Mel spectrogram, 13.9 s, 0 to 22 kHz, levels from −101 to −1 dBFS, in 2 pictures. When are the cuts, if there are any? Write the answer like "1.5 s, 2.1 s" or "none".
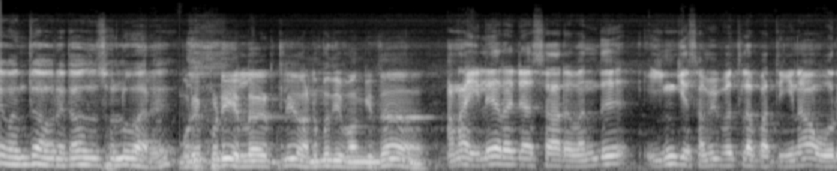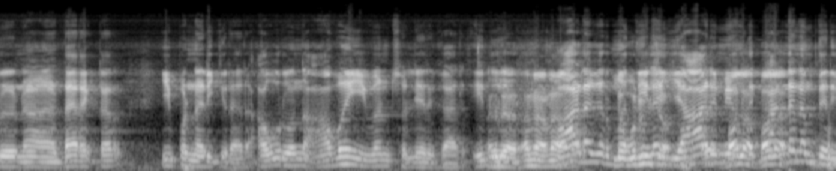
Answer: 1.5 s, 3.7 s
